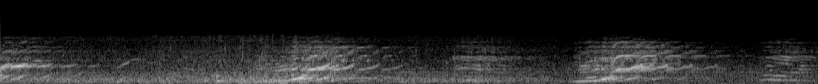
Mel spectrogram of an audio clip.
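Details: Whale singing in layered, rising cries with rich overtones, two loud upswept phrases about three seconds apart, softer wavering moans between, under constant sea rumble.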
